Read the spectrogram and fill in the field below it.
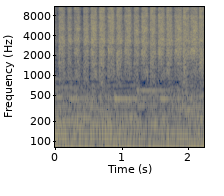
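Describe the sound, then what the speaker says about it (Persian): Fine sandpaper rubs over a turquoise-inlaid jewelry stone in quick, even back-and-forth strokes, about seven per second, a close, steady rasping with no talk. "یه سنباده نرم بر میدارم و"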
